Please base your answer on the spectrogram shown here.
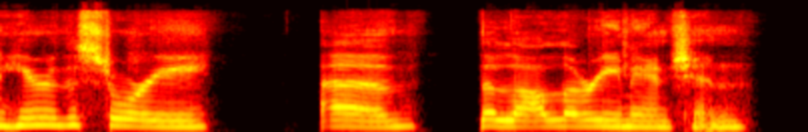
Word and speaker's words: LaLaurie: I always want to say it like French, like LaLaurie.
